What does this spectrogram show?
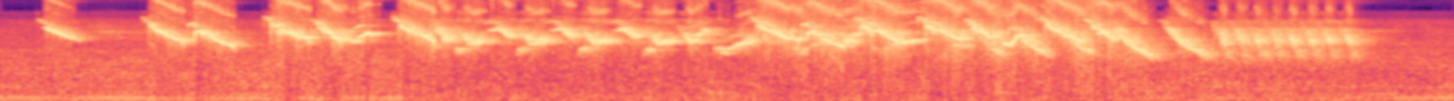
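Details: Oriental white-eye of the dakun variety singing energetically in gacor style, beak open: bursts of shrill, rapid, descending whistled notes, fast twittering runs and a final buzzy trill, with short gaps between phrases.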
